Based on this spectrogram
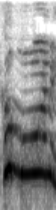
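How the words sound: It sounds cheerful and full of energy.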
